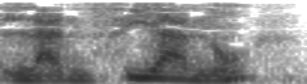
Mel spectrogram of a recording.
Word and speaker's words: Lanciano: de la palabra lanciano, con C de casa, Lanciano, se pronuncia en italiano, van a encontrar muchas explicaciones absolutamente científicas.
